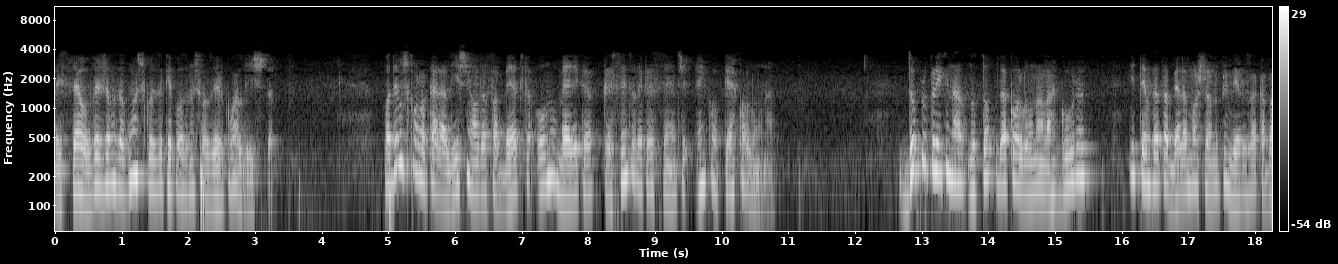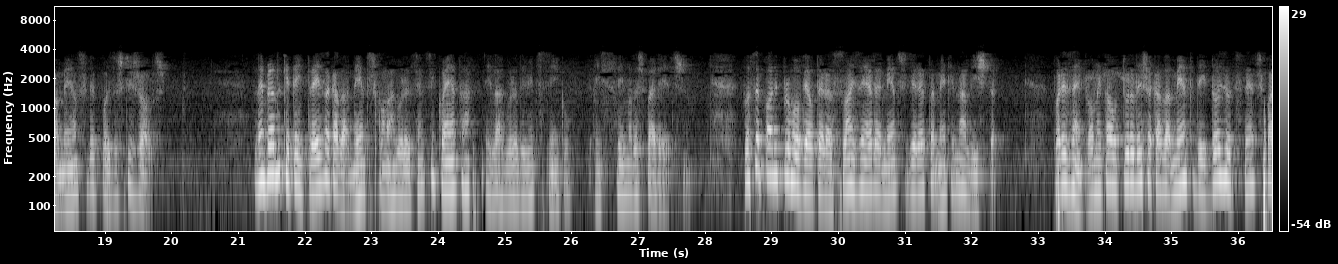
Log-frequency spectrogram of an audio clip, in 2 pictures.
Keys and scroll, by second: 5.2 Down, 9.6 Up, 21.8 Down.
